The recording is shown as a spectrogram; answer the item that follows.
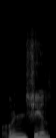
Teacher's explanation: and the D on the end there is not pronounced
